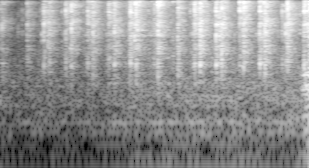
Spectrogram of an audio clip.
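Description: A cheap airsoft pistol is held by its compensator and shaken, and its loose metal outer barrel rattles in a quick run of about fifteen bright, clicky knocks. The barrel is not fixed, unlike on a unit with a fixed outer barrel.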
